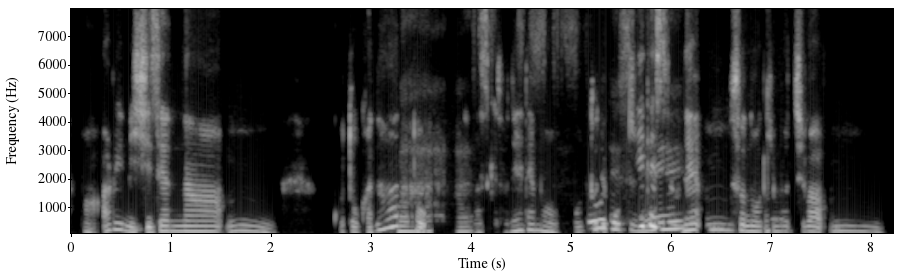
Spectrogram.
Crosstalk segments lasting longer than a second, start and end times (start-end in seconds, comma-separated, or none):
3.3-5.9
